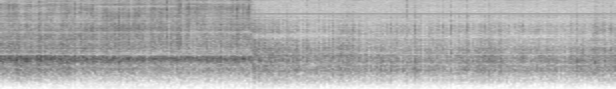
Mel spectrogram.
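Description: A torch roars steadily while brazing compressor refrigerant lines, a continuous close hiss-like rush that changes tone partway through and then carries on evenly, with no speech.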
